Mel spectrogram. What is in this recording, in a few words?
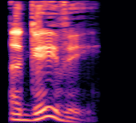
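"agave", British English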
